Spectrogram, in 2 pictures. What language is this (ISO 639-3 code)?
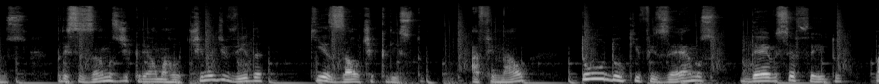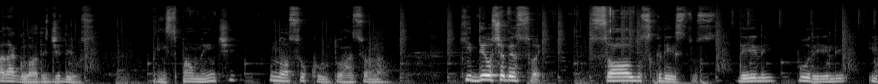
por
